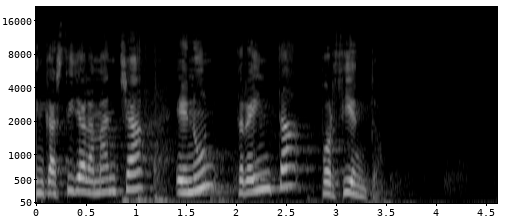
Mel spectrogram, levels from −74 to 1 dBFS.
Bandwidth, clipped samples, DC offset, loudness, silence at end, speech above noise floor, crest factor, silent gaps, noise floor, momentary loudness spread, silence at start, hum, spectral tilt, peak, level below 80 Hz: 16 kHz; under 0.1%; under 0.1%; -30 LUFS; 1.05 s; 36 dB; 18 dB; none; -66 dBFS; 8 LU; 0 s; none; -4 dB/octave; -14 dBFS; -56 dBFS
